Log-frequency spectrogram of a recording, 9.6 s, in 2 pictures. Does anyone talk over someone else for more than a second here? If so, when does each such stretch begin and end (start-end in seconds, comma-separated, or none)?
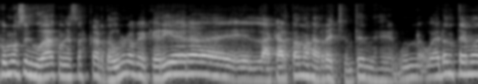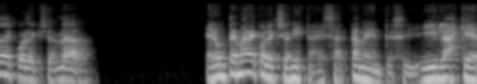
none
